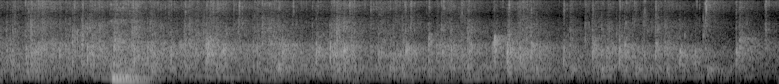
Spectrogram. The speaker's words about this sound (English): And if there's anybody in here, would raise your hand. Just give them a hand clap, guys. Thank you so much for that.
